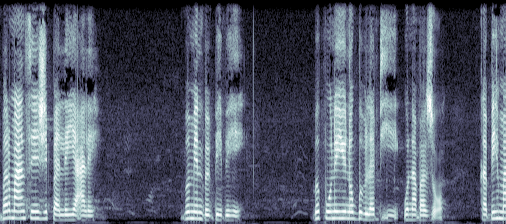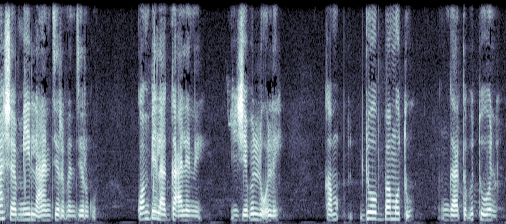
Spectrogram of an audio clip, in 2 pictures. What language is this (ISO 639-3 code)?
dag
